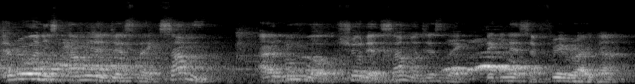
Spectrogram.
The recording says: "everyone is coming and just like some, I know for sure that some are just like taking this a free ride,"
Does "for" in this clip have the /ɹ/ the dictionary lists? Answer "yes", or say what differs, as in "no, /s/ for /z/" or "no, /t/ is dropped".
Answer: no, /l/ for /ɹ/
